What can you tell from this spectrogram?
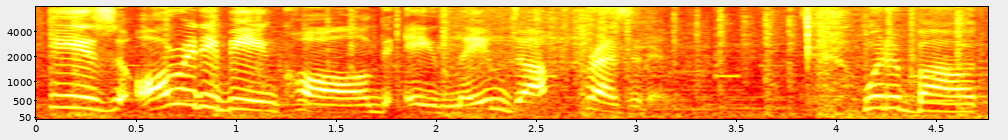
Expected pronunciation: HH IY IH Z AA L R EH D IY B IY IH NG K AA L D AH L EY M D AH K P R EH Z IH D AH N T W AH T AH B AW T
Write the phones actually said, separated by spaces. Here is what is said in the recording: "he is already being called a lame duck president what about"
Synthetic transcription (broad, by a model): HH IY IH Z L R EH D IY B IY IH NG K AA L D AH L EY M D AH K P R EH Z IH D AH N T W AH T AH B AW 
